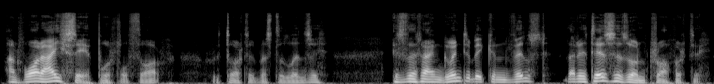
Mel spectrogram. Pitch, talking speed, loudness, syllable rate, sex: 105 Hz, 175 wpm, -19 LUFS, 5.8 syllables/s, male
